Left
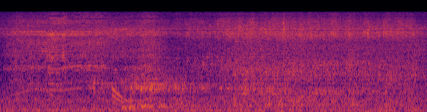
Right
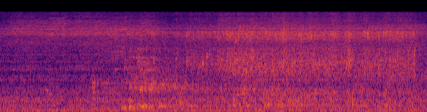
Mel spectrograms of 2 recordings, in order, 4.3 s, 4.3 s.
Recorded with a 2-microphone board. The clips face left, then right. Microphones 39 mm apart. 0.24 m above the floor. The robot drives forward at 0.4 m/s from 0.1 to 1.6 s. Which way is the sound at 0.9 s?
35° right (ahead or behind).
